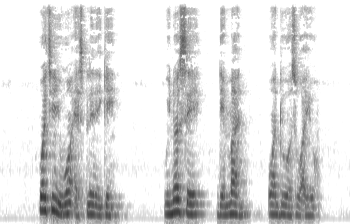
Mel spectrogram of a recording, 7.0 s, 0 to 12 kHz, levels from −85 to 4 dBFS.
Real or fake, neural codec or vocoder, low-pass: real; none; 10.8 kHz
